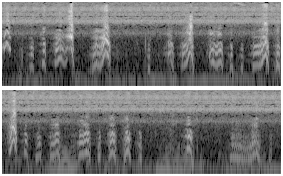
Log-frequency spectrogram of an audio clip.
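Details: Street puppies aged eight weeks still suckling from their mother, making a chatter of high squeaks, whines and a few sharp yelps in uneven bursts, with faint grunts and a steady hum beneath.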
